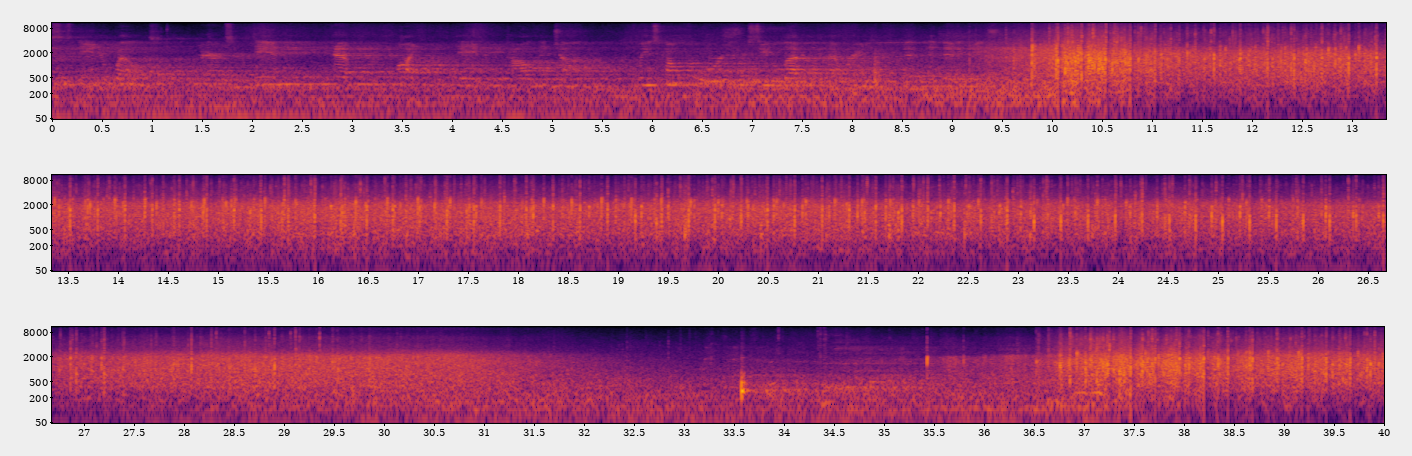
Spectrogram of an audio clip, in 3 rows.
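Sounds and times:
audience applauding: 0:09.2 - 0:32.0, 0:35.4 - 0:40.0.

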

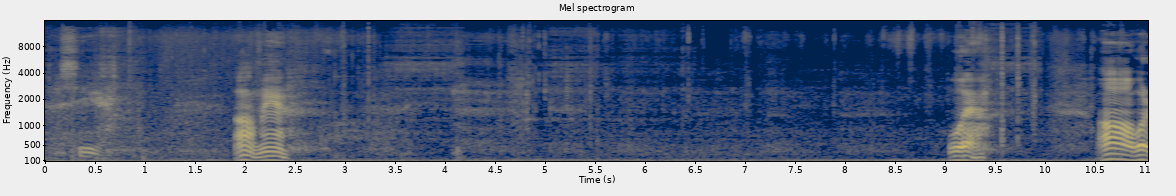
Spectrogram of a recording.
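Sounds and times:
fingers scratching in soil: 0:00.0 - 0:10.6
steady low hum: 0:00.0 - 0:11.0.

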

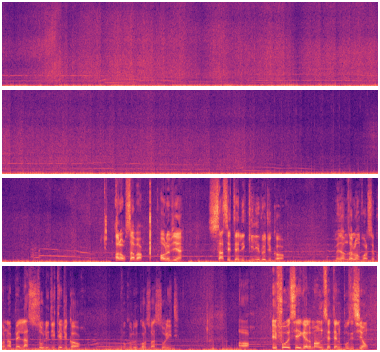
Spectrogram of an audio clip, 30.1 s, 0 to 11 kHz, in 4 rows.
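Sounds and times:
sea surf: 0:00.0 - 0:13.5, 0:15.6 - 0:22.6, 0:27.4 - 0:30.0
wind buffeting microphone: 0:00.0 - 0:30.0
faint wavering tones: 0:15.7 - 0:30.0.

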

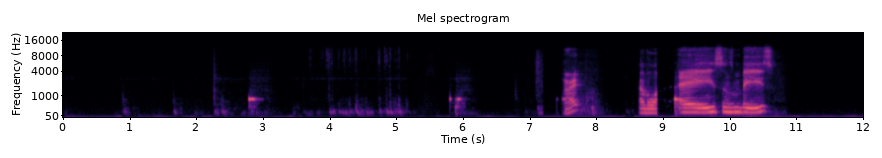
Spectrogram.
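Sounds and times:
typing on keyboard: 0:03.6 - 0:05.3.

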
